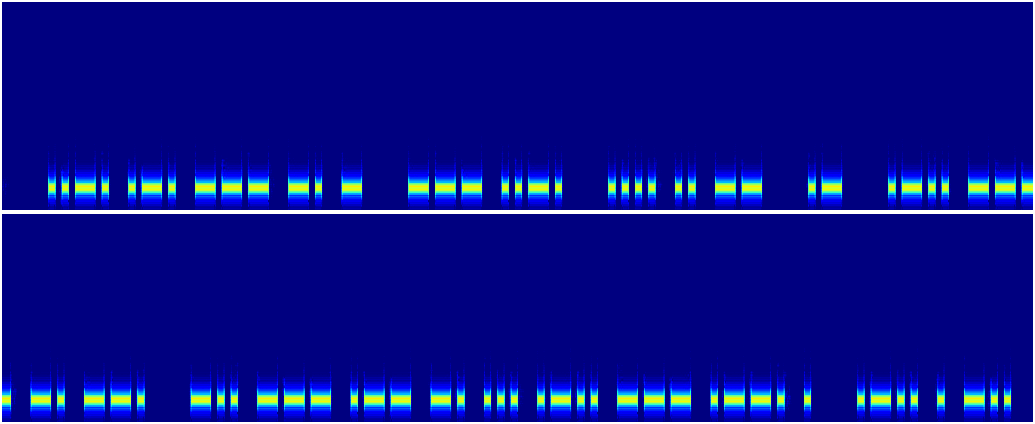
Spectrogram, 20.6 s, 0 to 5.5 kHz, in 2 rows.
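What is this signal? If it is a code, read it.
Morse code, heard as a keyed tone, about 18 wpm, 600 Hz. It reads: FRONT OF HIM A LONG DOWNSLOPE LED
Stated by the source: Morse practice at 18 wpm, English text, from CW med Gnister.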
